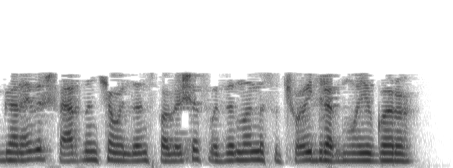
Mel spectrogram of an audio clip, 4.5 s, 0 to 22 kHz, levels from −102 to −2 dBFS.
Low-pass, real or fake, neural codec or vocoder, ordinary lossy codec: 3.6 kHz; fake; codec, 16 kHz, about 1 kbps, DyCAST, with the encoder's durations; MP3, 16 kbps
